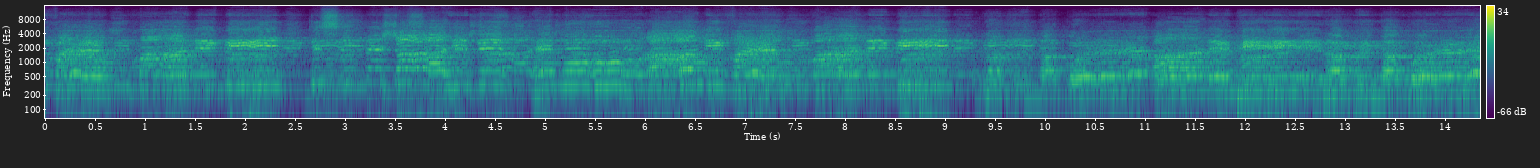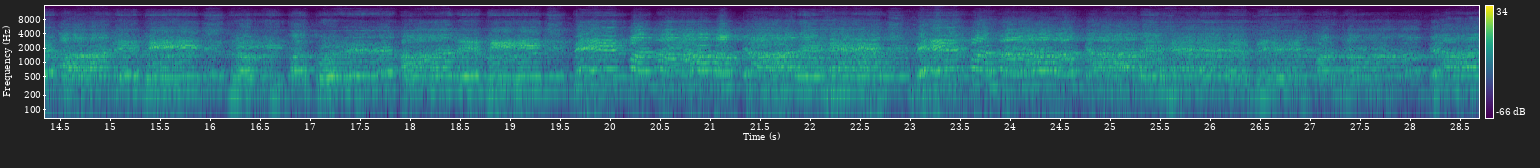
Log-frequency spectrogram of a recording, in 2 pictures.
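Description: Men's voices chanting an Urdu devotional manqabat: a lead voice sings over backing voices holding a steady low note.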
